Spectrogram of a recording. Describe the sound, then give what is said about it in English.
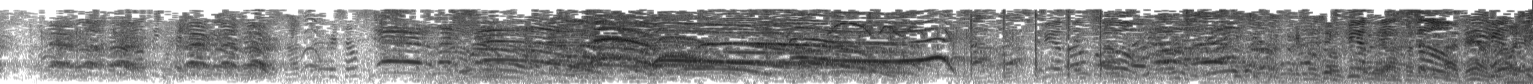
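A large crowd at a rally following Alex Jones at the state capitol building in Atlanta, Georgia, chatters and cheers, many overlapping voices building into a loud, sustained roar of shouts and whoops that stays dense throughout, with occasional louder individual yells rising above the babble. “We got a massive crowd here following Alex Jones at the state capitol building in Atlanta, Georgia.”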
